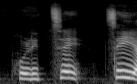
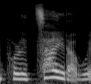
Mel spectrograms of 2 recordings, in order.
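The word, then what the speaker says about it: Polizei: 그래서 마이, 바이에른, 로렐라이, 폴리체이 아니고 폴리차이라고 읽으셔야 됩니다.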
